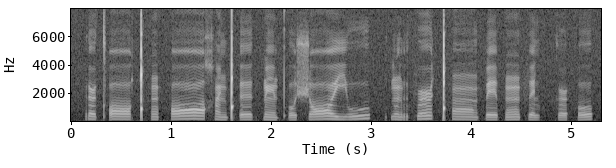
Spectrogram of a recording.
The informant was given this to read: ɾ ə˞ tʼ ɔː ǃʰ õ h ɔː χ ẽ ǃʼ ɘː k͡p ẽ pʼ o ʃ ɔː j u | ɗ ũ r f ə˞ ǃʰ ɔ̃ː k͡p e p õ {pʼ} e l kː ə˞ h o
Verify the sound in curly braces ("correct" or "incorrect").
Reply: incorrect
